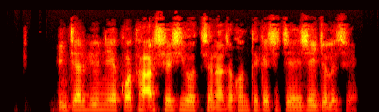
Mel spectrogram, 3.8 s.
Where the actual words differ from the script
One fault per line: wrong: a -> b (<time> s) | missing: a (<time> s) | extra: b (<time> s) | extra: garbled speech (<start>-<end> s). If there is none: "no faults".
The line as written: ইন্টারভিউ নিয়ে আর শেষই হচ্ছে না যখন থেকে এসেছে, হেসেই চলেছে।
extra: কথা (1.2 s)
